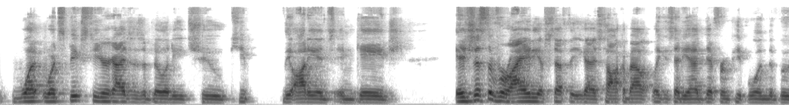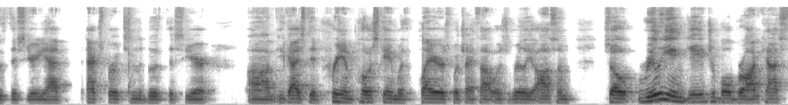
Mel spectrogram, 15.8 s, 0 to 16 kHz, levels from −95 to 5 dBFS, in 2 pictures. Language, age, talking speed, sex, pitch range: English, 20-39, 240 wpm, male, 105-120 Hz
